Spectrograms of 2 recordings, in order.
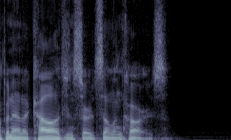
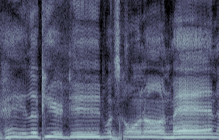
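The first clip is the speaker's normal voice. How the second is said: much higher, louder laid-back hippie voice; Randalls impression; 12 semitones higher, 6 dB louder, slower than usual. Imitating his hippie mentor's greeting to the host, high and loud. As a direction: greet like an easygoing old hippie, pitched way up. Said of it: "he talked just like that".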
